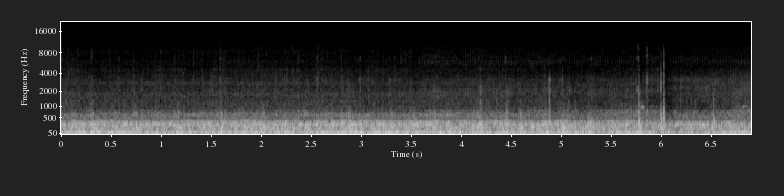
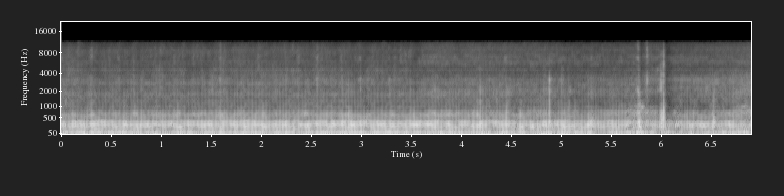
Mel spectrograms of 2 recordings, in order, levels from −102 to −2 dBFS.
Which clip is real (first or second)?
first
